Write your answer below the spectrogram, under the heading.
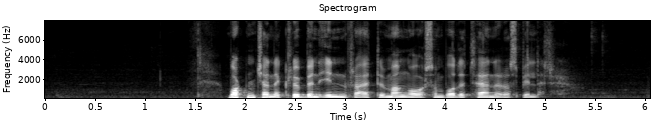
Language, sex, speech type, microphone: Norwegian, male, read, Shure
